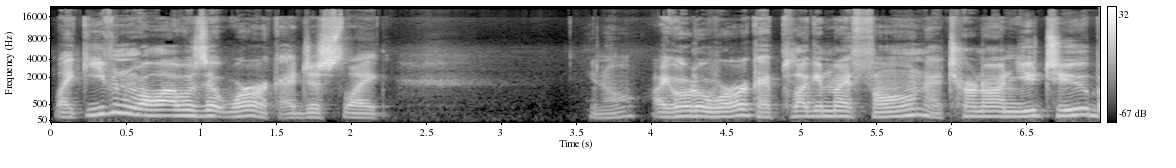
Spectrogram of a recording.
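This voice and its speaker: American man, forties, mid-pitched voice. Rambling vlog monologue, slow and halting, musing, circles back on phrases. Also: fairly bright tone. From United States. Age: 40s. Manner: halting, musing, repeats phrases with long pauses. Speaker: vlogger.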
